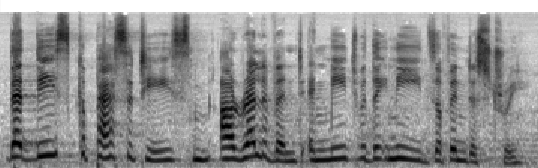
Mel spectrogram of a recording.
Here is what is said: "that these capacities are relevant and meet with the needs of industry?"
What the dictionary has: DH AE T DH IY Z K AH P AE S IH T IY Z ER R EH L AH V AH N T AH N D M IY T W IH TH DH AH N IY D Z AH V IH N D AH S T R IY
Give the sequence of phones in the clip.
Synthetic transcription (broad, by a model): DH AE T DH IY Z K AH P AE S IH T IY Z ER R EH L AH V AH N T AH N D M IY T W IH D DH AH N IY D Z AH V IH N D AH S T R IY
